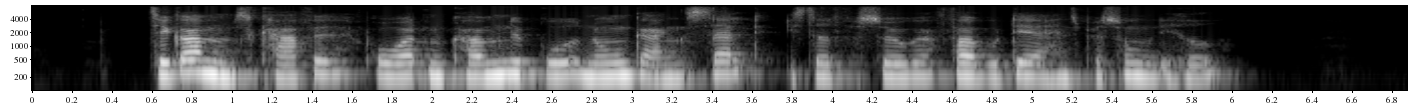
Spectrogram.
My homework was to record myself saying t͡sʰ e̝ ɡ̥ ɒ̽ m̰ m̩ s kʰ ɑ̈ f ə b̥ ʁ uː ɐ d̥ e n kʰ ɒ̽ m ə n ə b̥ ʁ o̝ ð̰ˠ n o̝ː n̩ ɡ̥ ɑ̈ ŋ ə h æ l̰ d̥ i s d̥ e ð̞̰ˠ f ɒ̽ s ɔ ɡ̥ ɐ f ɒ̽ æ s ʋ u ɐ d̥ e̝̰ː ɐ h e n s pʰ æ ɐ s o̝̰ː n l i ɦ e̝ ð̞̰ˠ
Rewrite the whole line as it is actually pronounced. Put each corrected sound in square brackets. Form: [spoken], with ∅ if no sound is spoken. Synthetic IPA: t͡sʰ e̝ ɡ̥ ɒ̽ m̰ [n̩] s kʰ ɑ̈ f ə b̥ ʁ uː ɐ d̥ e n kʰ ɒ̽ m ə n ə b̥ ʁ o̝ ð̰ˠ n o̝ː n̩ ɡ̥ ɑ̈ ŋ ə [s] æ l̰ d̥ i s d̥ e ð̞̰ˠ f ɒ̽ s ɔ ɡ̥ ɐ f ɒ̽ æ [∅] ʋ u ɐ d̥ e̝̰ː ɐ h [æ] n s pʰ æ ɐ s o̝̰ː n l i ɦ e̝ ð̞̰ˠ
